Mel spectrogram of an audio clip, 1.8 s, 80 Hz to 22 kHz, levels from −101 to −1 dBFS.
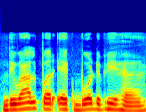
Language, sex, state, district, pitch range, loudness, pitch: Hindi, male, Jharkhand, Palamu, 140-160 Hz, -13 LUFS, 155 Hz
